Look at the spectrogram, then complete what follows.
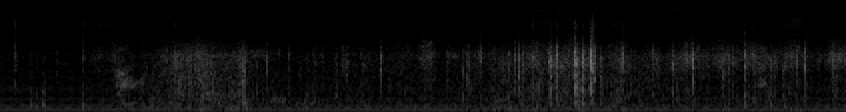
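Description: A girl's soft, whispered speech over a steady low electrical hum, with a run of light clicks about four seconds in.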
